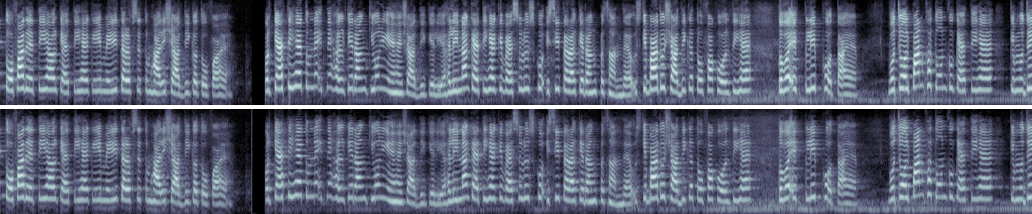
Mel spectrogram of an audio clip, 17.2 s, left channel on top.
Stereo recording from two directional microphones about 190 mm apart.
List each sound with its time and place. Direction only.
0.1 s a woman's voice: 20° left (ahead or behind)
